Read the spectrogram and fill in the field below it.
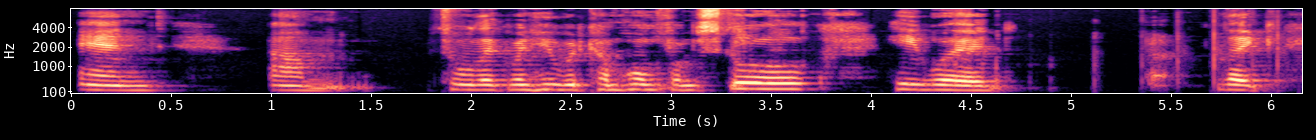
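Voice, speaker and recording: A woman hosting a storytime for children, reading a picture book aloud in a gentle way and pausing to chat and explain simply. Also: on the low side, steady tone, low-quality recording. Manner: gentle, simple explaining to young listeners, with pauses to comment.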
